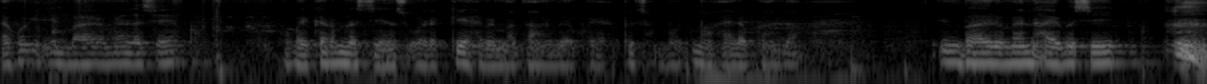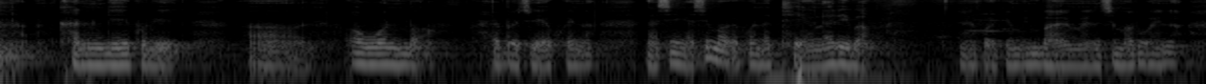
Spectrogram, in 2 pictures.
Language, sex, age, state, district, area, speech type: Manipuri, male, 30-45, Manipur, Thoubal, rural, spontaneous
